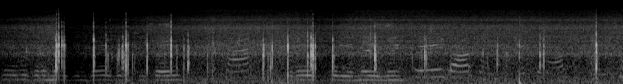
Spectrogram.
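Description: Water splashing and slapping against a waterproof action camera held at the surface of the pool: a scatter of sharp clicks over a steady hiss. Indistinct voices of other bathers rise and fall in the background.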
